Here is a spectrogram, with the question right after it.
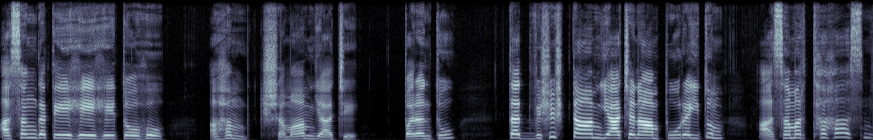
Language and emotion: Sanskrit, disgusted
